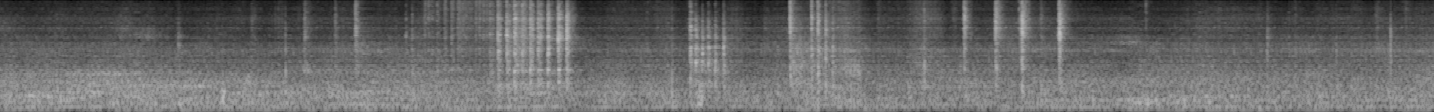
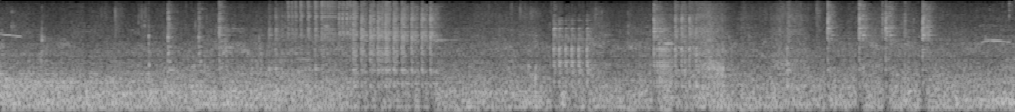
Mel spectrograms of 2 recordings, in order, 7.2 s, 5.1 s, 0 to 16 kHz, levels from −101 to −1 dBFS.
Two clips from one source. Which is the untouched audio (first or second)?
second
